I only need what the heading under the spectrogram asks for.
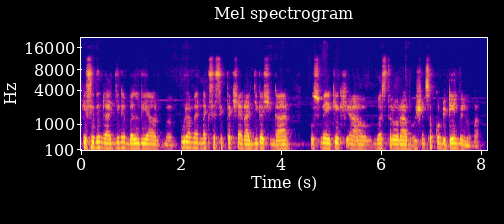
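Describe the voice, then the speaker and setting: A man's voice: medium pitch, dark tone, breathy edge, dull audio. A man giving a devotional sermon, scolding his listeners with rhetorical questions and mocking asides. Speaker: spiritual preacher.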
